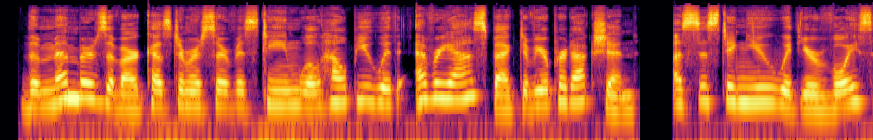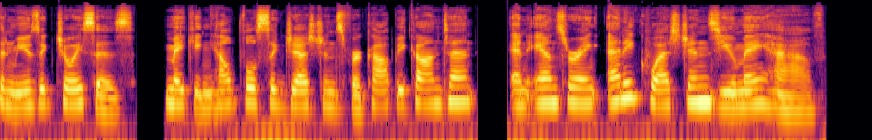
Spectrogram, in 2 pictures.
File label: Female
